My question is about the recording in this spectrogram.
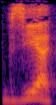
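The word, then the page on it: vziat: Slovak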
